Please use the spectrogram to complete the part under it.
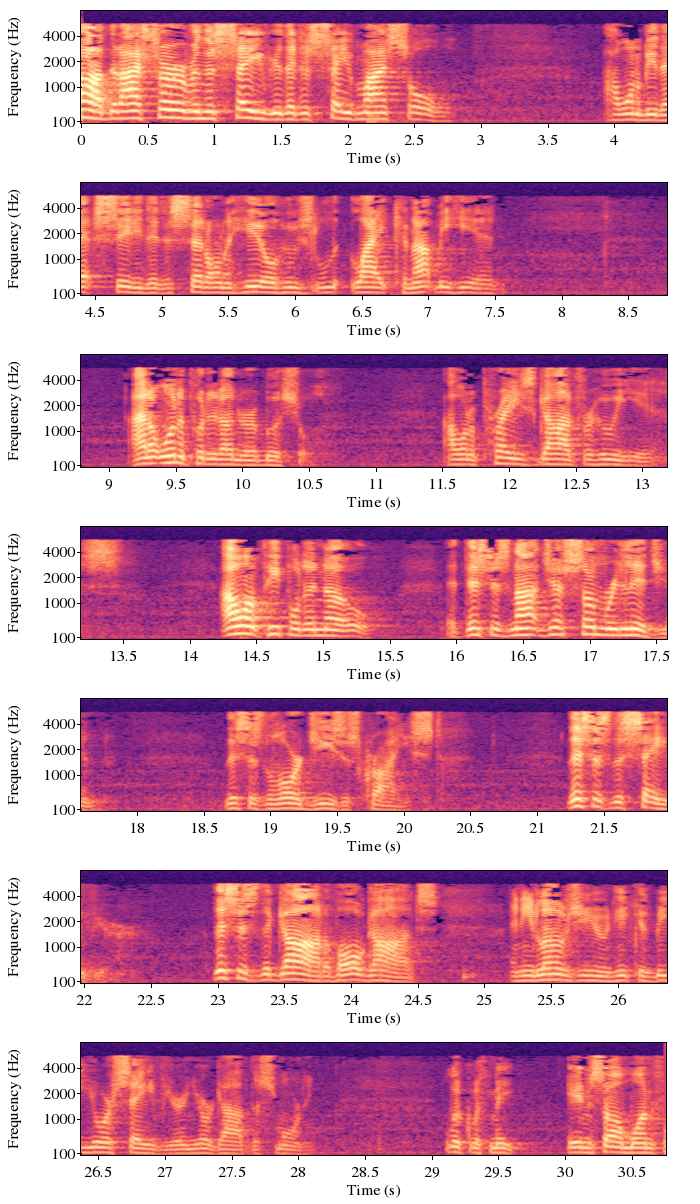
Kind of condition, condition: setting, large echoing room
